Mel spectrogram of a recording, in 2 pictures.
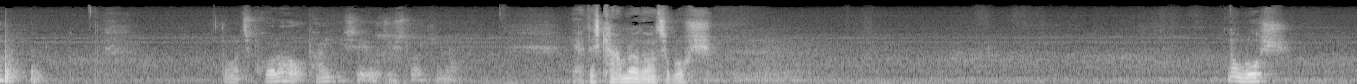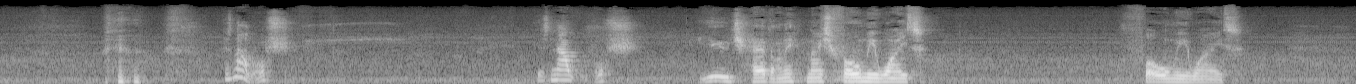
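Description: A man talks with animation close by, in short bursts.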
